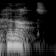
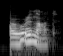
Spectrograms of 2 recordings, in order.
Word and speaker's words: Renat: Is it Renat or Henat? Renat, you're right. Renat. I know in Brazil, ours are pronounced like H's, so I have a tendency to say Henat.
